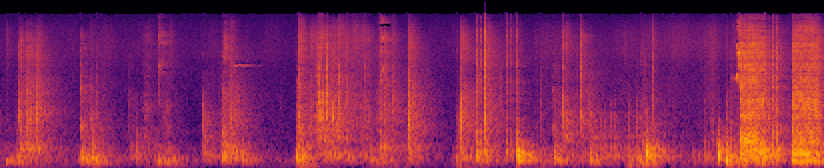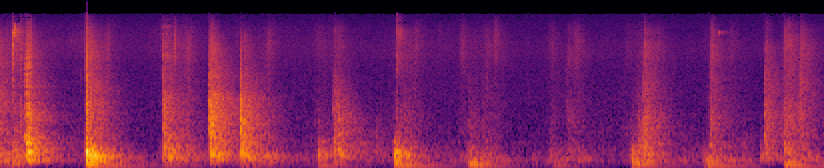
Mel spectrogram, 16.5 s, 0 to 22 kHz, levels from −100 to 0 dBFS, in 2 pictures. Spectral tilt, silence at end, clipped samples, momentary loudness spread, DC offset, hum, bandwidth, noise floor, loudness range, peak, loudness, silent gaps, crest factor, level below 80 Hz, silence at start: -3.5 dB/octave; 0 s; under 0.1%; 23 LU; under 0.1%; none; 16.5 kHz; -51 dBFS; 17 LU; 0 dBFS; -25 LUFS; none; 28 dB; -48 dBFS; 0.05 s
